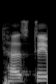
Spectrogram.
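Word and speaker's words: thirsty: थर्स्टी means होता है प्यासा। और जब इसको हम लोग बोलेंगे तो ये याद रखना है कि इसमें आर साइलेंट रहता है।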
